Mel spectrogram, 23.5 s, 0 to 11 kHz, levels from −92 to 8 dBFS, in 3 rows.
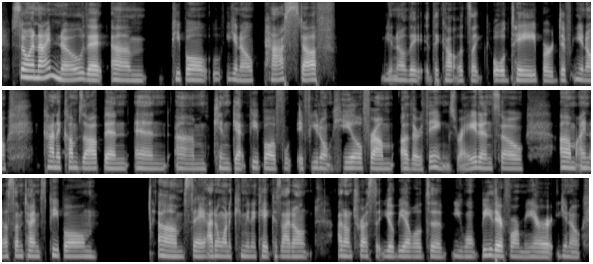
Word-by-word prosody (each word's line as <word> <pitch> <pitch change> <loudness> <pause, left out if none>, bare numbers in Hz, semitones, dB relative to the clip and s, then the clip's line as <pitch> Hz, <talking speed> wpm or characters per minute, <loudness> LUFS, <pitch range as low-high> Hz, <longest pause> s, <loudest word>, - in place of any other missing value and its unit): So 265 -2 +6
and 245 -1 +8
I 235 +4 +8
know 195 -7 +1
that, 175 -3 +7
um, 170 -3 +1 0.4
people, 180 -3 -1
u 200 0 -14
you 195 -2 -2
know, 160 0 0 0.2
pass 180 0 +2
stuff, 180 0 +2 0.6
you 95 - -11
know, 175 - -4
they 170 -1 -2 0.2
they 170 - -3
call 170 0 -3
it's 165 -1 -5
like 165 -2 -2 0.2
old 170 -1 -2
tape 170 -1 +3
or 155 -2 -1
diff 165 +2 -3
you 190 -3 -1
know, 160 0 +1 0.5
kinda 195 -2 +2
comes 185 -1 -2
up 170 0 +3
and 160 -1 +2
and, 160 -2 -1
um, 155 -2 -4
can 175 -3 -3
get 155 -1 0
people 180 -4 -2
if - - -6
w 165 - -13
if 165 +4 -5
you 180 - -3
don't 165 -2 -3
heal 180 -1 -1
from 155 -2 +2
other 155 -3 +1
things, 195 +5 -2
right? 180 +4 +3
And 165 -2 +2
so, 160 -2 -1 0.5
um, 185 -2 +2
I - - +2
know 165 -1 -7
sometimes 170 -1 0
people, 165 -4 -2 1.0
um, 165 -3 +1
say, 160 0 +3
"I - - +4
don't 175 0 -2
wanna 165 -1 -1
communicate 165 -1 -3
'cause 165 -1 -5
I 160 0 +3
don't 160 -1 -2 0.4
I 180 - +2
don't 170 -2 -1
trust 170 -1 -1
that - - -7
you'll 165 -1 0
be 165 0 -2
able 160 0 -2
to 155 -2 -3
you 170 -3 -10
won't 160 -1 -8
be 195 +1 +1
there 180 -3 +7
for 160 -1 -3
me," 150 +1 -4
or 150 0 +1
you 175 -4 -9
know, 150 -2 -5
170 Hz, 195 wpm, -25 LUFS, 160-180 Hz, 1.0 s, and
